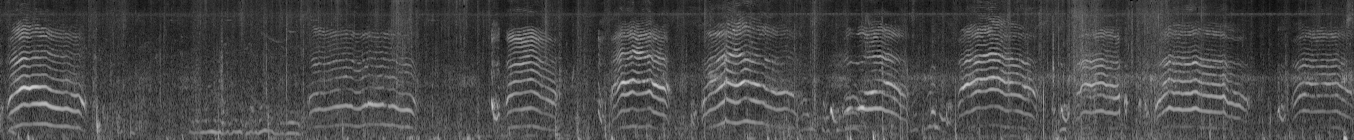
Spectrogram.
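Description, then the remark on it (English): Children in the jungle wail in repeated, drawn-out bursts, about ten cries over the span, loud, each rising and falling in pitch with only short breaths between them. “Crying kids.”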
